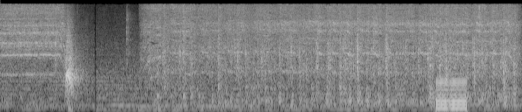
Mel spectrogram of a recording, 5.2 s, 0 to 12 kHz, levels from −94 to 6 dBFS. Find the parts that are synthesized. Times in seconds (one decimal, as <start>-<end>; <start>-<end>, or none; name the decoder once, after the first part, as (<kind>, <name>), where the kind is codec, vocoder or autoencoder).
none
